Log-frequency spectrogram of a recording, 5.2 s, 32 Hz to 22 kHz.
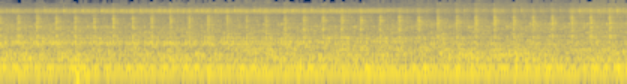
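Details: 1997 Jeep Cherokee at a steady idle with a regular deep knock riding on it, roughly two per second. A worn rod bearing (rod knock) is suspected but not confirmed.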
